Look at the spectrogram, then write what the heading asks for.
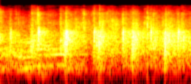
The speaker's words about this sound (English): And make that applause for all of our servicemen and women, past and present.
